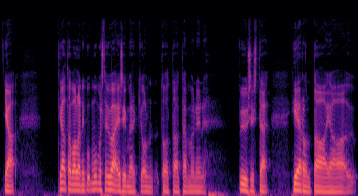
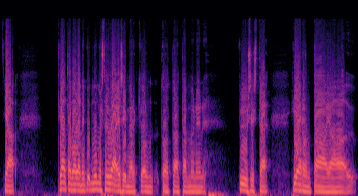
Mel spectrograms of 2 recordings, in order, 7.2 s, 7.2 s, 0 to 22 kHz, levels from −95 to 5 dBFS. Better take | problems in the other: first | distortion; heavy; 17% of the sound clipped

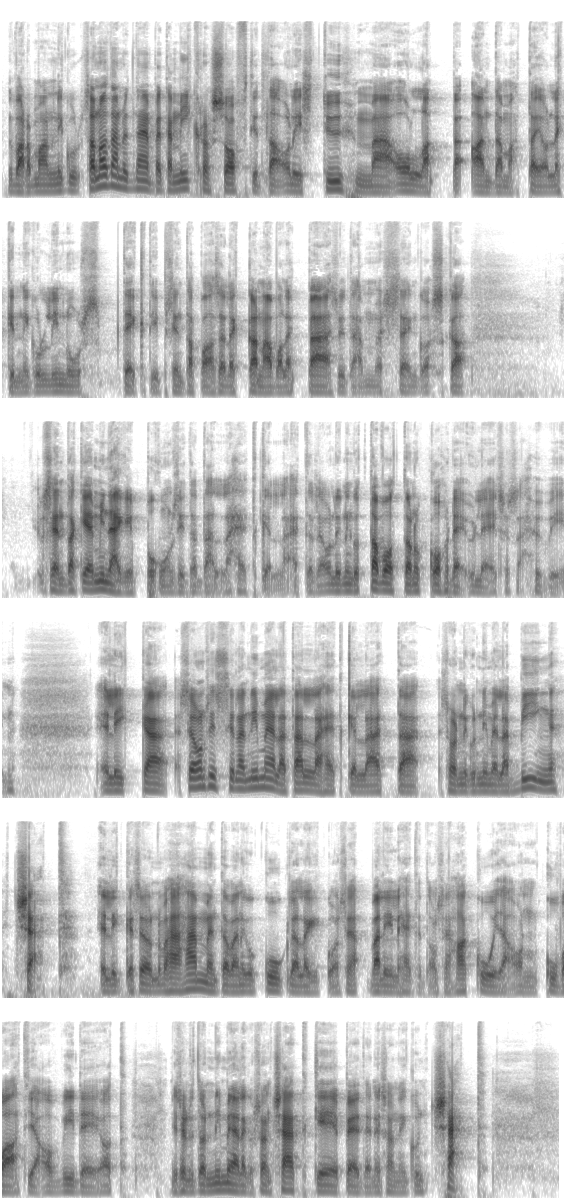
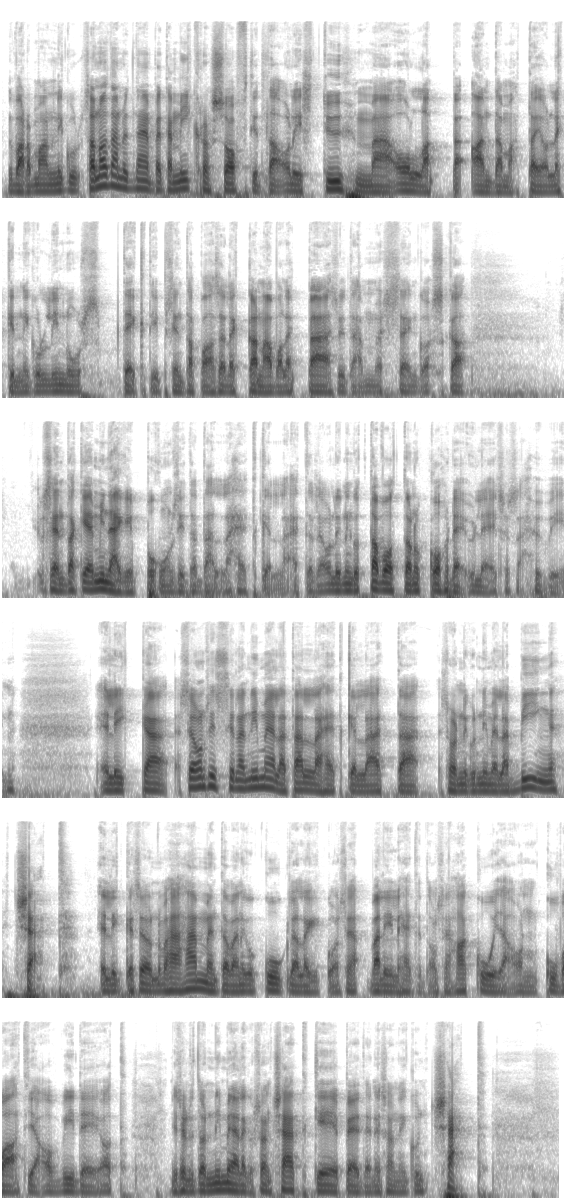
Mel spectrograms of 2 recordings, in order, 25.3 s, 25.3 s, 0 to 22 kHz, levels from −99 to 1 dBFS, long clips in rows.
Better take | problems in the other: second | thin; somewhat; fading below 1 kHz

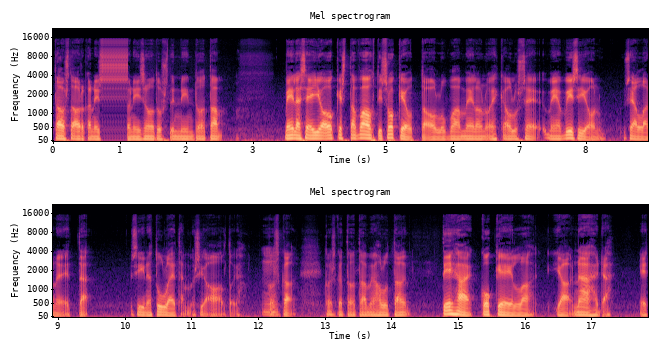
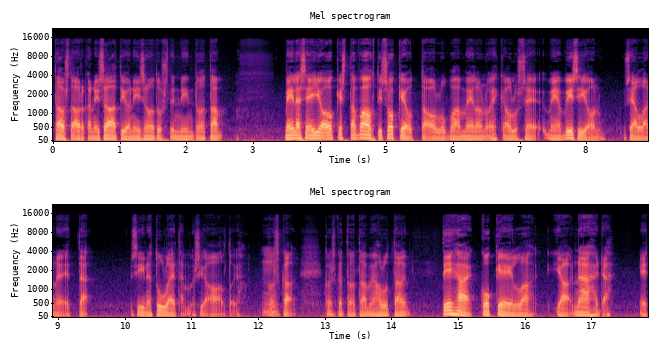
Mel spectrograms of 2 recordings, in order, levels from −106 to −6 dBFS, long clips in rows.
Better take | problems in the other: second | audio freezing; at 1 s

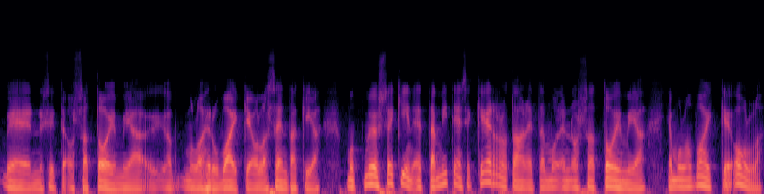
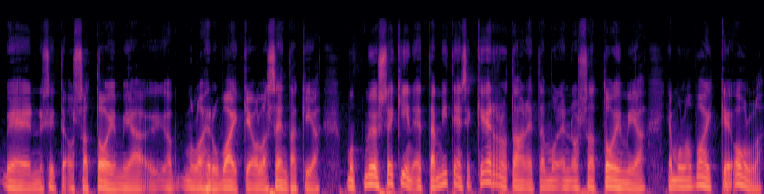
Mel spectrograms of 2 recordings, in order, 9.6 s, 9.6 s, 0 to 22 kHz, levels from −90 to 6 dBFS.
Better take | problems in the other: second | muffled; very; fading above 2 kHz

